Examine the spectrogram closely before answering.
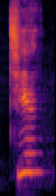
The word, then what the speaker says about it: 戋: I had to check out a dictionary to find out the pronunciation. Jian, okay.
